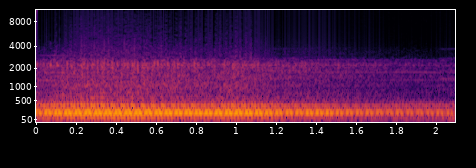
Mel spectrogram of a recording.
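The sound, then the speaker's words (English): A long yellow convertible car, headlights on, sweeps in fast: its engine roars loudly with a steady, revving drone, holding strong for about a second before easing off slightly toward the end. No voices are heard. “When the sudden splash of a pair of headlights sweeping my way fast sent me sprawling for cover without so much as a reason why.”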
